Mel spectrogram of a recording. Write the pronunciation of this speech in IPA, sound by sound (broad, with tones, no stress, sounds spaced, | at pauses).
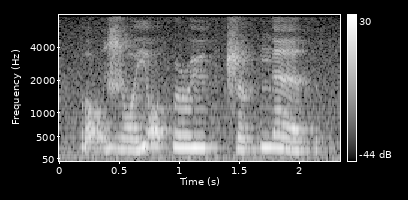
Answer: ɾ ɔ̰˧ ʑ ɔ˨ j ɔ̰˦ θ ɹ y˧ θ ʈ͡ʂ ə˧ θ ŋ ɛ˦˨ θ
